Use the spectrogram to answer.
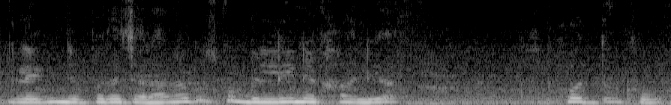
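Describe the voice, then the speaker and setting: A woman's voice: fairly high pitch, fairly even intonation, normal speed, narrow, tinny audio, a little hiss or hum. A middle-aged woman, a mother grieving for a lost pet, talking in short, broken phrases. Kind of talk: emotional personal account to camera.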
